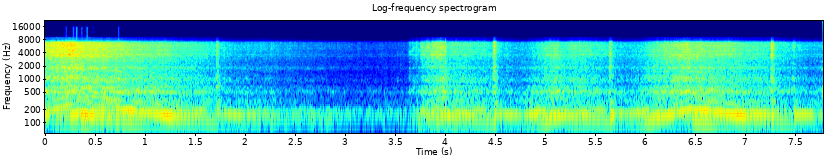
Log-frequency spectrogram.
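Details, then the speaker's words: Cammed LT1 V8 misfiring: at wide-open throttle it revs lazily with popping, terrible throttle response, pedal pushing back; fuel pressure 41 psi idle/45 regulator off, steady 16 inHg vacuum, new fuel and air filters, vacuum leaks and exhaust ruled out. "when I punch the gas of the floor it's very slow to respond it doesn't have like a really the throttle response is terrible feels like it's popping"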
